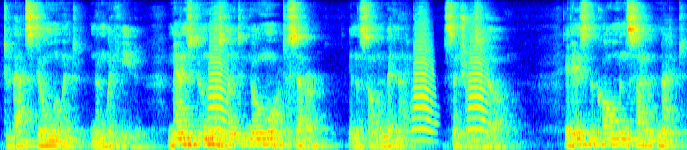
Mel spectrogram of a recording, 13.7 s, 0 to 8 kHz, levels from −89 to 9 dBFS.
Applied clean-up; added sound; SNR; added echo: none; Brass instrument; 3 dB; reverberation time 1.0 s.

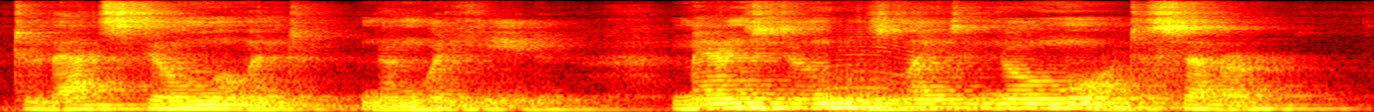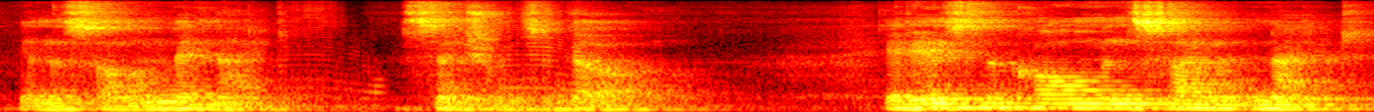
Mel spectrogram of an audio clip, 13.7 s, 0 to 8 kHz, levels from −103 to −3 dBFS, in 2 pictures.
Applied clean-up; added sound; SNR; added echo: neural separator model SepFormer DNS4.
